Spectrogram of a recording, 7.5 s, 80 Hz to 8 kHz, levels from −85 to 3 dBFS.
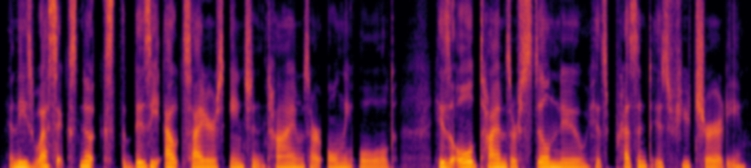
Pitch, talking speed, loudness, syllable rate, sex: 180 Hz, 175 wpm, -21 LUFS, 5.5 syllables/s, female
